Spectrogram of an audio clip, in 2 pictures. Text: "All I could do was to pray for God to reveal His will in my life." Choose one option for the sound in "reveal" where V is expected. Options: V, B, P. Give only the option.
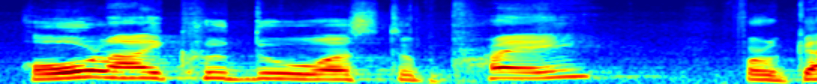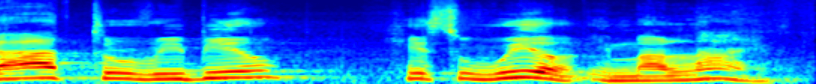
B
